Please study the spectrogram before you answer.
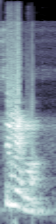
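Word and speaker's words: cinema: सिनेमा। ऐसा क्यों हुआ? क्योंकि सी के बाद क्या है? आई है। तो इसलिए सी के बाद जब आई आ गया तो सी का उच्चारण क्या हो जाएगा? सौ।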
